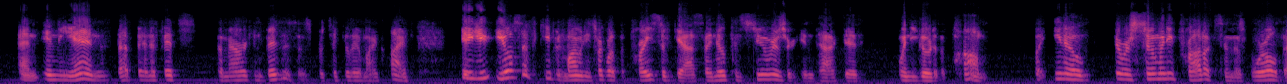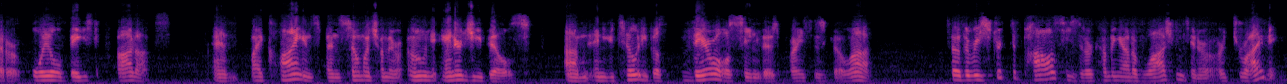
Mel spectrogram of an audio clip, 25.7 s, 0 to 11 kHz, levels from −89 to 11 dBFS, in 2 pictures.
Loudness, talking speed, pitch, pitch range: -34 LUFS, 205 wpm, 165 Hz, 155-185 Hz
